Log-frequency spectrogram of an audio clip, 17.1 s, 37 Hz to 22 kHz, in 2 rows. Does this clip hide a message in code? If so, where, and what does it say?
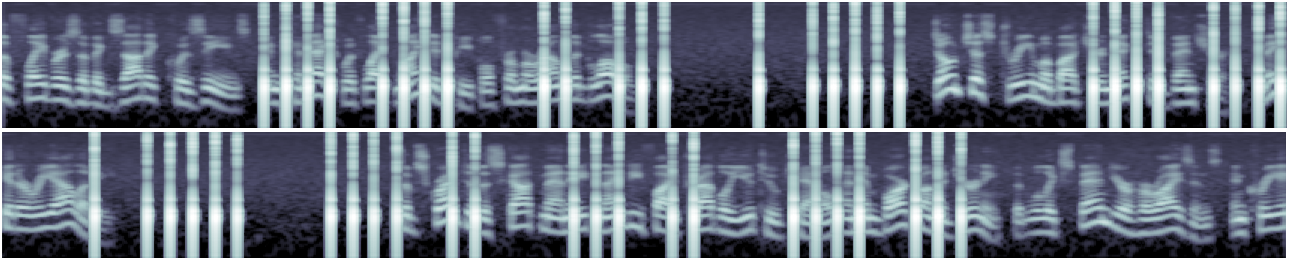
Yes: tap code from 1.7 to 15.0 s, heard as taps on a table, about 7 knocks a second, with speech in English. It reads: THE TERMS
